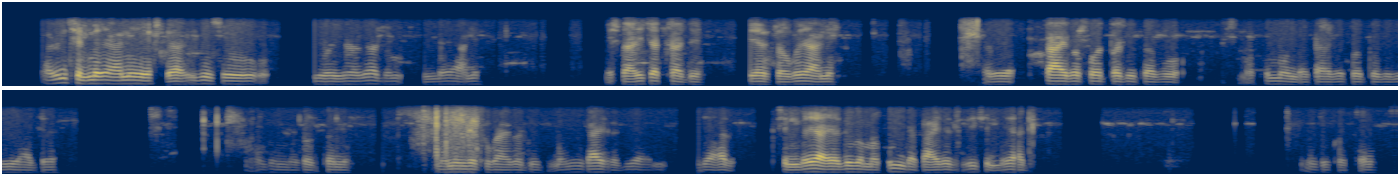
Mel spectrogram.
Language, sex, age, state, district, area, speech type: Manipuri, male, 30-45, Manipur, Thoubal, rural, conversation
